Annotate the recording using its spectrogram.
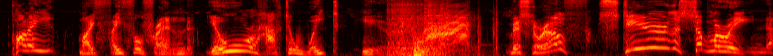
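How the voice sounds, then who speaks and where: A man's cartoonish character voice at a very slow pace. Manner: hearty pirate talk, "me" for "my".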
